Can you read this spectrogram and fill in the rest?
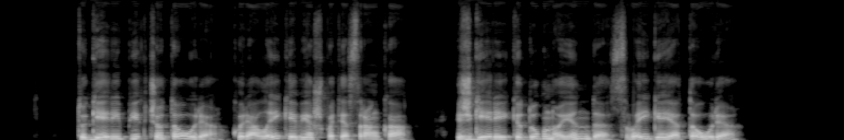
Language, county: Lithuanian, Kaunas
